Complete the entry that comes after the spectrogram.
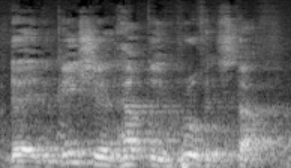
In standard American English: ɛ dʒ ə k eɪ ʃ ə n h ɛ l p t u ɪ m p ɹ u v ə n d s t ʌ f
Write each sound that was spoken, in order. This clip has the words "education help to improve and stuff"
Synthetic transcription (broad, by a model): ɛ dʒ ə k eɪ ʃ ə n h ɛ p t u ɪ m p ɹ u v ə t s t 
